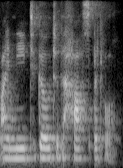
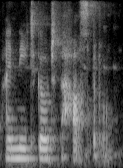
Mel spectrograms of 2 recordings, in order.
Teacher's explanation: Hos is like jumping out a mile.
